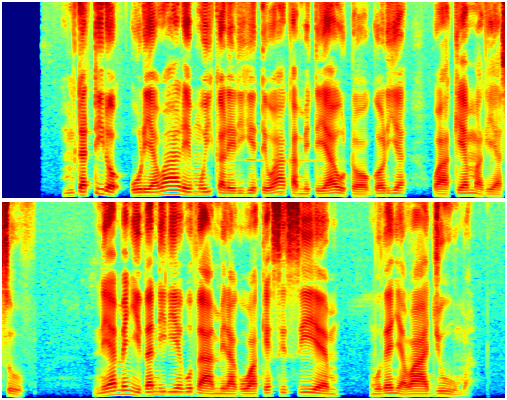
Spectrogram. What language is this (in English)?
Kikuyu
